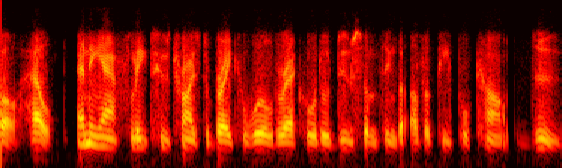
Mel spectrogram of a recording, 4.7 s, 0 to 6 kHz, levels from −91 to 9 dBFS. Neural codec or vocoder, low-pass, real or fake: none; 5.4 kHz; real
